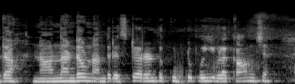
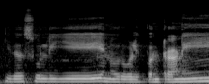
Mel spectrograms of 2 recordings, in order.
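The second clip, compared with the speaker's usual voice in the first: muttered aside; 3 semitones lower, 7 dB quieter than usual. Acted. Doctor grumbles to himself.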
